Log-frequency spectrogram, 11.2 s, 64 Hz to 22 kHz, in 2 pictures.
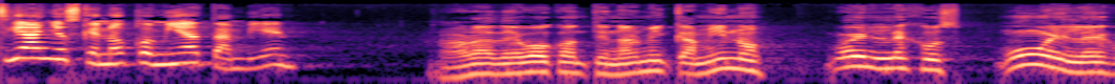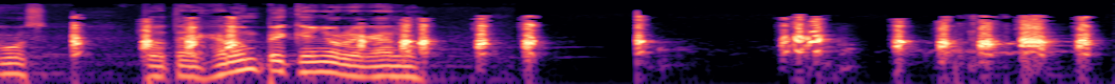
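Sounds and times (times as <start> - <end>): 
speech: 0.0 - 1.6, 2.2 - 7.8
hen clucking: 5.8 - 11.1.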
